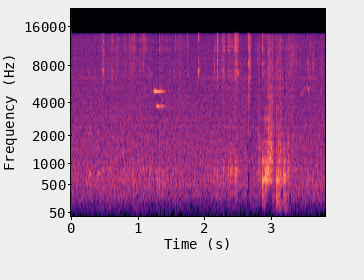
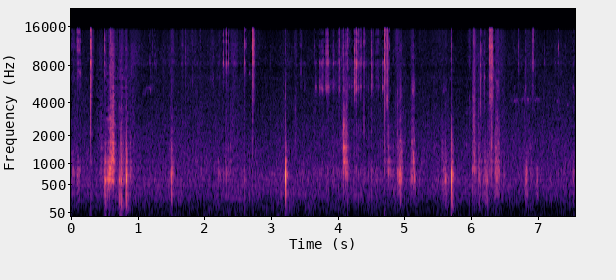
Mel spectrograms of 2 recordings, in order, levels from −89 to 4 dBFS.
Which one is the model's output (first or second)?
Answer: first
